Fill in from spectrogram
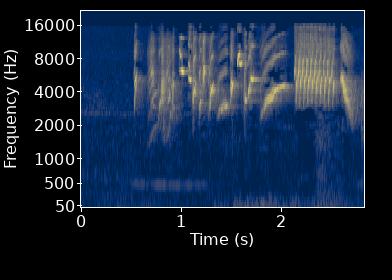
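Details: European goldfinch on a balcony pouring out a dense run of liquid twitters and sweeping slurred notes, ending in a harsh buzzy burst, with a soft low hum underneath.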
